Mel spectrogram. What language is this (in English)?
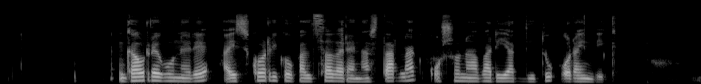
Basque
